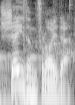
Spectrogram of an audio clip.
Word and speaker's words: Schadenfreude: Schadenfreude is the correct way to say the word, apparently.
